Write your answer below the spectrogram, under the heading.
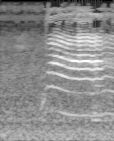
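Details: A single loud meow from a small kitten, rising after a brief quiet moment into a steady, bright, harmonic-rich tone of about half a second over faint room hum.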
